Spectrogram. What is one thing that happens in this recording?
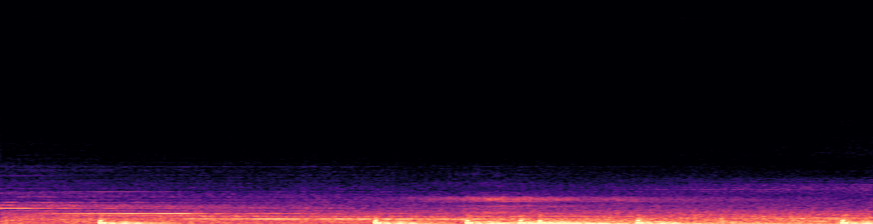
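Soft thuds sound as menu options are chosen in a game.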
